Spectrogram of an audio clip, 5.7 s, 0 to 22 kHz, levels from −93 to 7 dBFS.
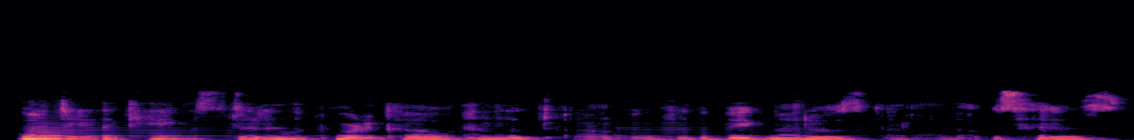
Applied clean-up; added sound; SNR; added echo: neural mask model DeepFilterNet 3.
